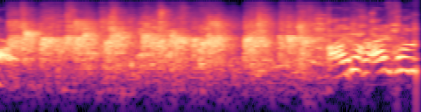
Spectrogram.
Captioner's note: applause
